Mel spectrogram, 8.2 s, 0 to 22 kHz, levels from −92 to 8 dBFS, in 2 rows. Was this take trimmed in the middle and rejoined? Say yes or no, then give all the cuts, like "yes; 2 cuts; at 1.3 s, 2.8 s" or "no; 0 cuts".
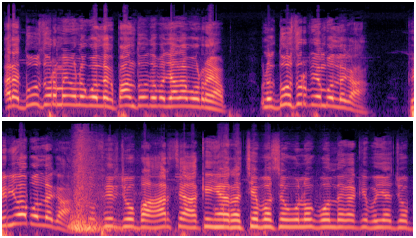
yes; 1 cut; at 5.1 s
